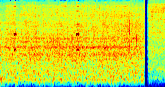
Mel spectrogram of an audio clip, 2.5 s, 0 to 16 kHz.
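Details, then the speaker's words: 2003 GE 12,400 BTU Samsung-made air conditioner after cleaning, compressor running and pressure building, rising to 8.2 A and 960 W: steady compressor and fan hum with a soft whoosh, no rattles or cycling; running healthy. "The pressure sounds good. And like I was saying before, this one uses the same brand of fan motor as the Samsung air conditioners do."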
